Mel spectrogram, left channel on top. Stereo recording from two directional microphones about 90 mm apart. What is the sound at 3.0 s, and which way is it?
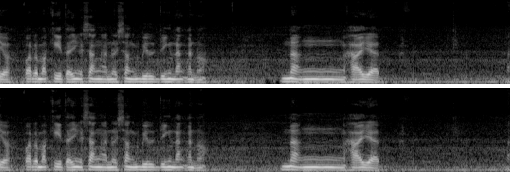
Speech, 35° right (ahead or behind).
